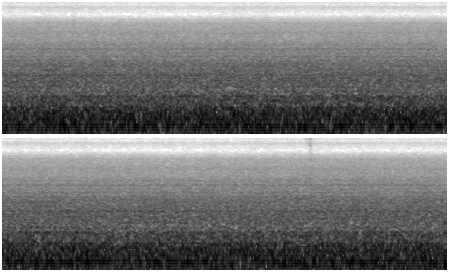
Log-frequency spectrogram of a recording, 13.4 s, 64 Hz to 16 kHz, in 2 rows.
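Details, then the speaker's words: Amana 95 IIQ two-stage variable-speed gas furnace after burner shutdown: steady low airy blower rumble, no rattles or scraping, as it runs on cooling the heat exchanger and slowly, smoothly turns off; normal cool-down run-on. "So right now it's basically just cooling the heat exchanger. And I really like the way this thing shuts down because it's a very, it's not jarring at all. Like it slowly turns off."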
